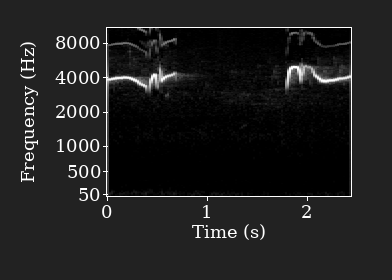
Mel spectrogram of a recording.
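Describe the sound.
An eastern wood-pewee sings in a South Carolina backyard: two clear, high, slurred whistled phrases separated by a pause of about a second, with nothing else around them.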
